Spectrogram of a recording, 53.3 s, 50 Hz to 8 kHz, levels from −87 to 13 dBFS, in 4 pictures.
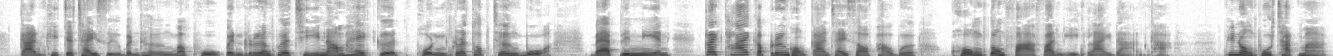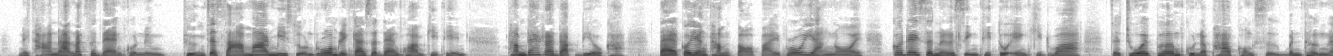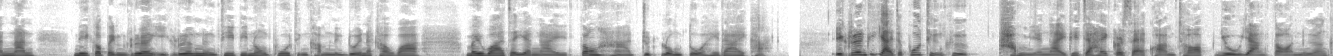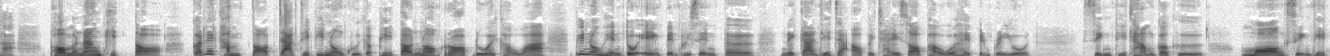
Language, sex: Thai, female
